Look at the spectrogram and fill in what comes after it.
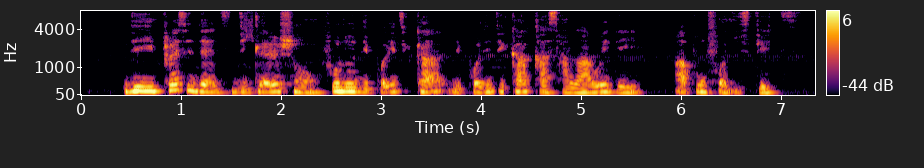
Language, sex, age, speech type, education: Nigerian Pidgin, male, 30-45, spontaneous, tertiary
